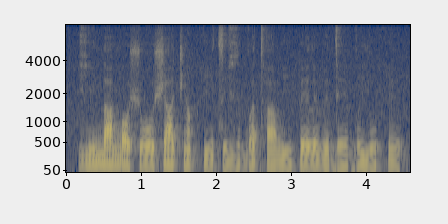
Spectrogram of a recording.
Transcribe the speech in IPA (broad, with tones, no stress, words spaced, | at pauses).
ɣĩ˨˦ na˦ŋɔ˦˨ʃoː˨˦ʃa˦ t͡ʃã˦pʰiː˨t͡si˨ ɣɪ˨ɡʷa˦ tʰa˨βiː˨ pe˦lɪ˦βɪ˨ deː˨ɡʷi˨ ju˦ hɪ˨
